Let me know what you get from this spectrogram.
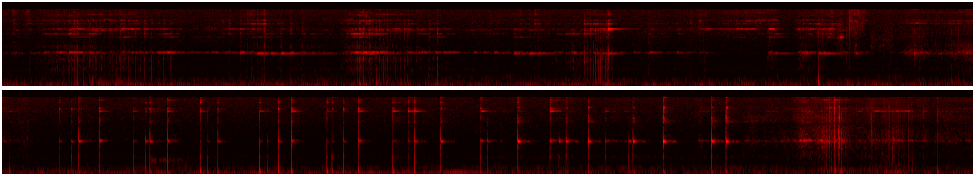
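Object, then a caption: Ceramic coffee mug. Fingernails tap and scratch an empty cream matte ceramic mug with a black rim and a "Love is Magical" design. Soft, low scratching comes first with a faint steady tone, then many quick, bright clinking taps that die away almost at once.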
